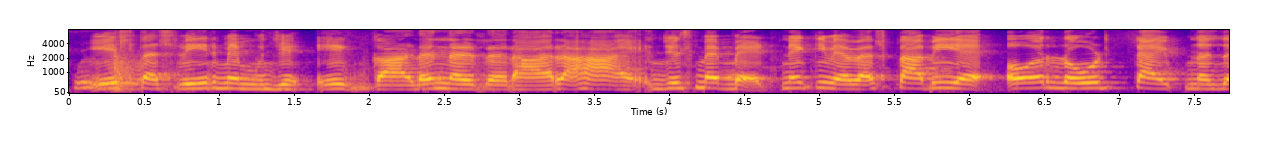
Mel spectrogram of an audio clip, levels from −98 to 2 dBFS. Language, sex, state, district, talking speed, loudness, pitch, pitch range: Hindi, female, Rajasthan, Jaipur, 165 wpm, -15 LUFS, 235 Hz, 215-260 Hz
